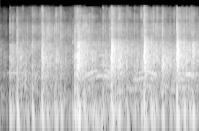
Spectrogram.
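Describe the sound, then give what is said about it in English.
A church audience claps their hands in worship, a faint but steady beat of unison claps at a brisk, even tempo, with a speaking voice mixed in. “It's a good place to clap your hands and give him glory.”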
